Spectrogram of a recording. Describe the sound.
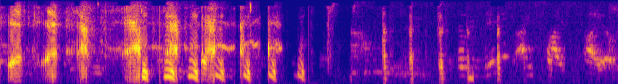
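A dog whimpers and cries in many high, wavering whines and yelps. They come in a rapid run at first, then turn sparser and more broken.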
